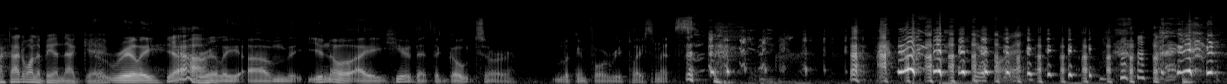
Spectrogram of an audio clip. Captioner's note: laughs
